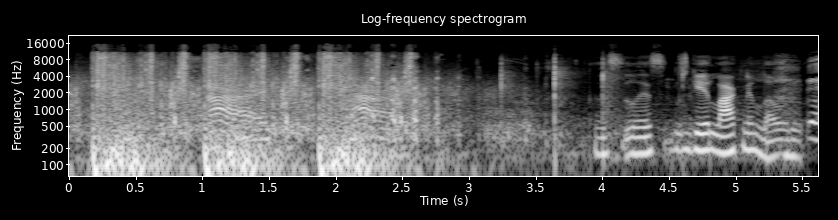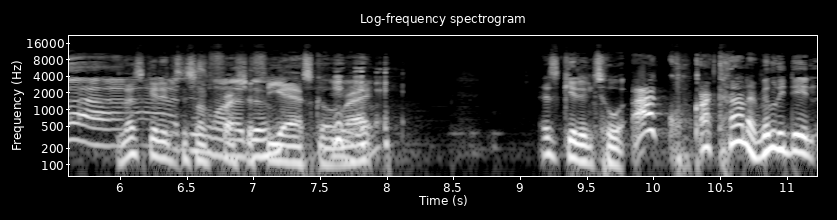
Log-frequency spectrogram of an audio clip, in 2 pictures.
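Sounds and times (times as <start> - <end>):
heavy gunshot blasts: 0.0 - 3.5
rapid crackling gunshots: 0.0 - 3.9
laughter: 1.1 - 3.7, 4.4 - 8.2
speech: 4.0 - 8.2, 9.2 - 11.2.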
